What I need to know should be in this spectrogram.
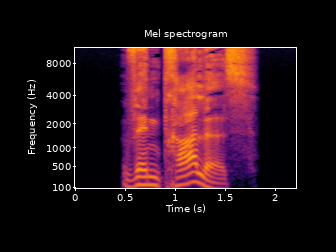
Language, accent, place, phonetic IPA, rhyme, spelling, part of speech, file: German, Germany, Berlin, [vɛnˈtʁaːləs], -aːləs, ventrales, adjective, De-ventrales.ogg
- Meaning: strong/mixed nominative/accusative neuter singular of ventral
